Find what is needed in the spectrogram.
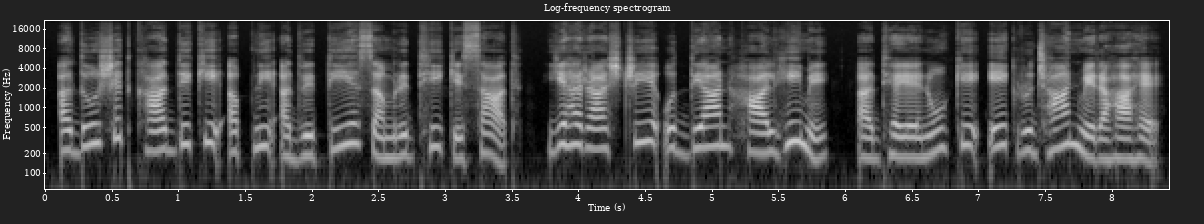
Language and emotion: Hindi, neutral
